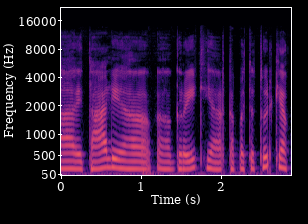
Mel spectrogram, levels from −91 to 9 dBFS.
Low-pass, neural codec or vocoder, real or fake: 14.4 kHz; codec, 44.1 kHz, 7.8 kbps, Pupu-Codec; fake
